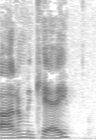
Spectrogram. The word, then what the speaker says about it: Adam McKay: Yeah, Adam McKay.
